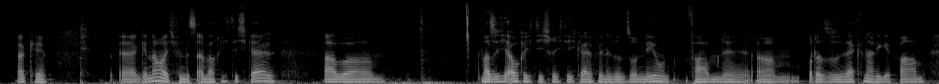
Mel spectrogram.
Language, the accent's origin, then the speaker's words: German; Swabia, Baden-Württemberg, Germany; ich bin ja trotzdem im Schwarmländler aufgewachsen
